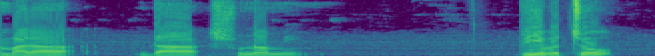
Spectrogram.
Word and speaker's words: tsunami: नाम है मरा दास सुनामी मेरे प्रिय बच्चों इसमें मिट्टी है वह साइलेंट है तो इसको सुनामी कहेंगे उदास सुनाई जो कि सुनामी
